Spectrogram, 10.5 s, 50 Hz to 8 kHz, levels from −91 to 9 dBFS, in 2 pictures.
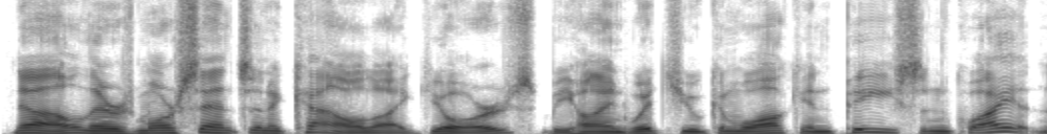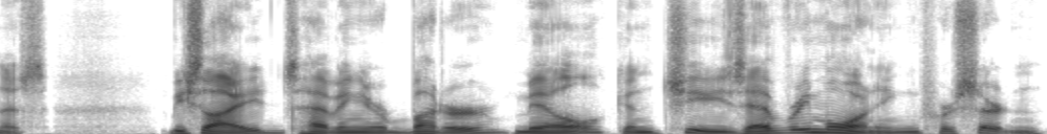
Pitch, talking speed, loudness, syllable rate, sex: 120 Hz, 165 wpm, -18 LUFS, 4.5 syllables/s, male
